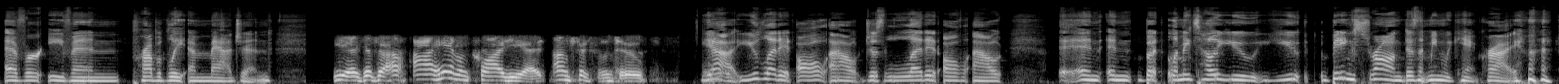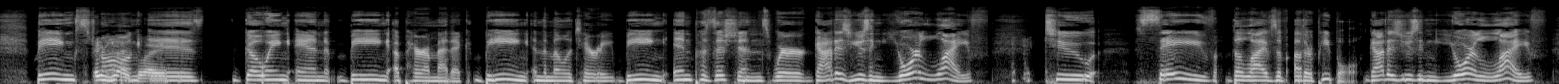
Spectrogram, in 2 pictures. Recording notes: A retired Army medic and EMT called.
